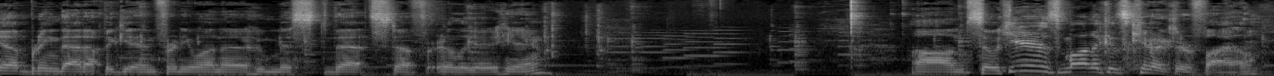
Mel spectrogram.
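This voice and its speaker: Man musing over game, music behind. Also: medium pitch. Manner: musing aloud, hesitant. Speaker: gaming streamer. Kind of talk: casual live playthrough commentary.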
